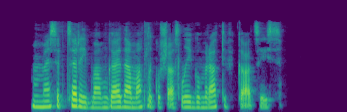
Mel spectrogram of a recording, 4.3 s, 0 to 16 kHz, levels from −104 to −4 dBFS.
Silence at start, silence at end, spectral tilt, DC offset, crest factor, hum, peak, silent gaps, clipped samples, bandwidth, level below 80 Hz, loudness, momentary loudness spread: 0.4 s; 0.85 s; -5.5 dB/octave; under 0.1%; 22 dB; none; -6 dBFS; none; under 0.1%; 7.8 kHz; -74 dBFS; -26 LUFS; 10 LU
